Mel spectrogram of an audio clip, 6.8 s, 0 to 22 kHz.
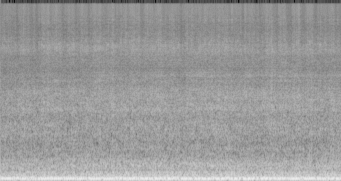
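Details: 1967 AC Cobra replica (titled 1989 Ford) with EFI 390 big-block V8 after push-button start in neutral; deep, steady, lumpy but even idle rumble with no knocks, ticks or misses, healthy.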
